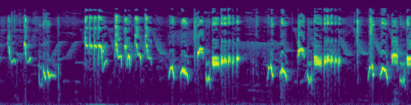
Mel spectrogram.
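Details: Excited Bornean white-rumped shama lure song, dense and varied: fast chattering notes mixed with bright slurred whistles and harsh buzzy elements, phrases overlapping almost continuously with only short gaps.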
